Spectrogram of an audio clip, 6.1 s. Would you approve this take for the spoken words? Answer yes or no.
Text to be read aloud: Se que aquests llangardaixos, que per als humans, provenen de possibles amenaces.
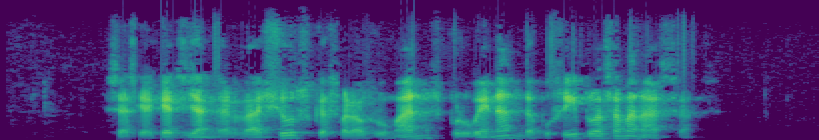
yes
